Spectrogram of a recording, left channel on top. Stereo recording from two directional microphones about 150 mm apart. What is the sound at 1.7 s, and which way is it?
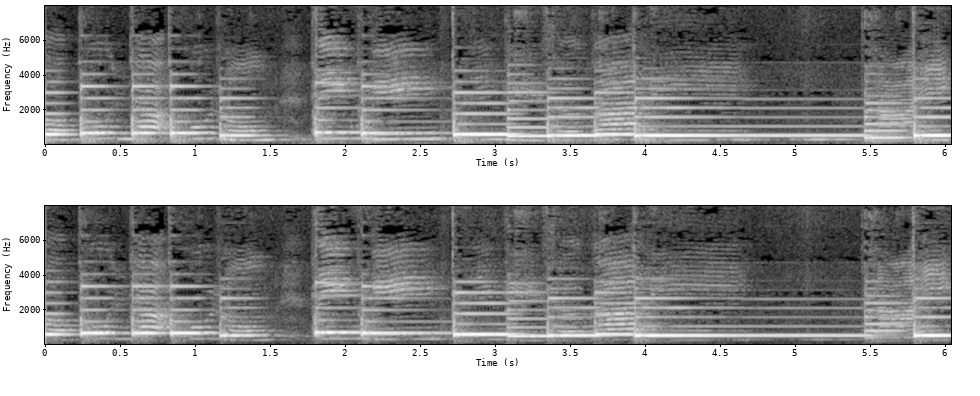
Music, 40° left (ahead or behind).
